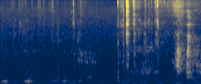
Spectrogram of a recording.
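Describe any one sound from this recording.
Paper rustles softly.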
